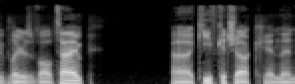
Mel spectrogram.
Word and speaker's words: Tkachuk: The T is very silent. It's Tkachuk.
